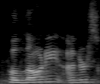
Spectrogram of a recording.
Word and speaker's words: bologna: So, bologna and it's spelled like this. Bologoney. baloney sandwich show.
